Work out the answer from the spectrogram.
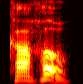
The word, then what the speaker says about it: caro: Kaho and caro with the soft R.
